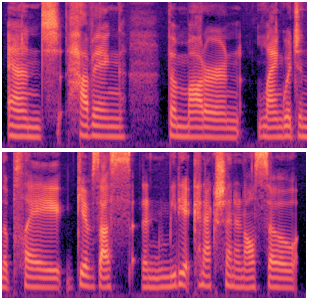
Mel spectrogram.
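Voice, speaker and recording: A woman's voice: low-pitched, level tone, moderate pace, clean tone, no room sound, clean studio sound. A woman playwright explaining her work thoughtfully in a panel discussion. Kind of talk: panel discussion about a play.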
